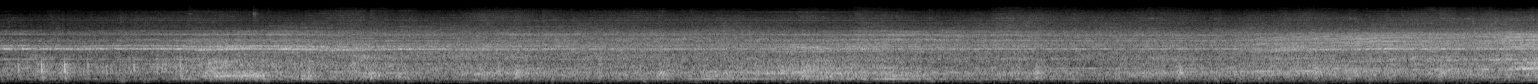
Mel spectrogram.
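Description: Stadler FLIRT electric multiple unit passing over a level crossing, its wheels and running gear rumbling steadily with a few sharp clicks about a second in. Over it the crossing's mechanical warning bells keep up a continuous high ringing.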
